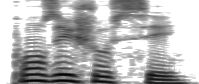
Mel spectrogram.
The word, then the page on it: Ponts et Chaussées: francais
